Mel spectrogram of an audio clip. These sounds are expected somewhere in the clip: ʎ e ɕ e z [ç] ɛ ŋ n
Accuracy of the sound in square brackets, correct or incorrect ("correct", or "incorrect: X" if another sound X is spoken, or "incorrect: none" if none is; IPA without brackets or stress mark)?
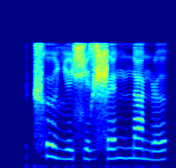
incorrect: ʂ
